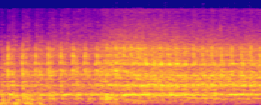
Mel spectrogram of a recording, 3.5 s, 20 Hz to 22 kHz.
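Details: 2007 Toyota Camry with a flashing check engine light, coil-pull test after the coil swap; a rough, lumpy idle with a stumbling beat and sagging revs; the misfire followed the coil, confirming a failed ignition coil, not the plug or injector.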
